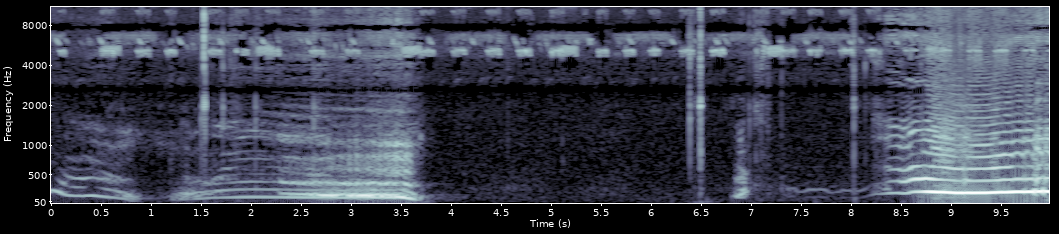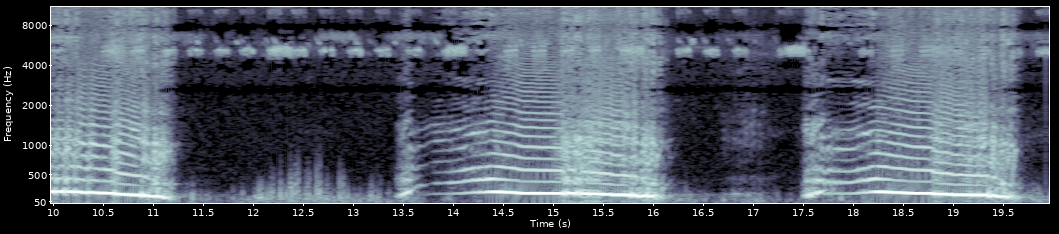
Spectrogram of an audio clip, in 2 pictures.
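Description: A lion gives deep, drawn-out roars, each swelling then falling away, repeated every few seconds.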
